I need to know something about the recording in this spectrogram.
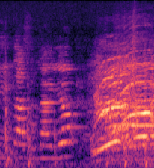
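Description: A voice: a few short voiced sounds, then from about halfway through a rising, drawn-out vocal note that grows louder and holds.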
